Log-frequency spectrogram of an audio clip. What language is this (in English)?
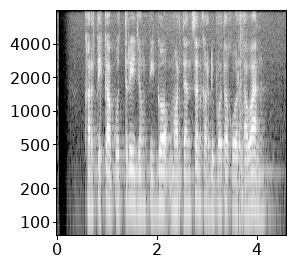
Sundanese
